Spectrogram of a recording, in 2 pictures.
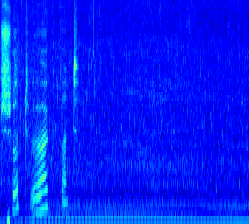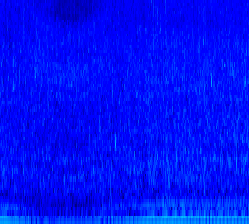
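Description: A tractor engine chugs steadily, dropping and then picking up again.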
